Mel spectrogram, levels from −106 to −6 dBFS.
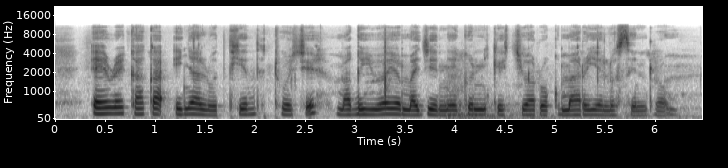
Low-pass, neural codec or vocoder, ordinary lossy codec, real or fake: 10.8 kHz; none; none; real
